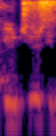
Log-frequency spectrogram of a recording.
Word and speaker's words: Ujuicy: Uh, how did I how do I pronounce that again pro- properly? Ujusi. That's Juicy. – Juicy. what's Once you touch Ujusi, that's U J U I C Y.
